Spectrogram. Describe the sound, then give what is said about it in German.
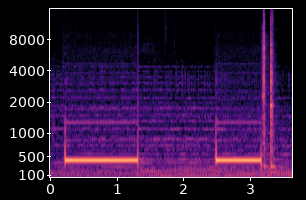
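A telephone ringback tone sounds twice, each a steady, fairly loud single-pitched beep about a second long with a pause between, as a call is placed to someone's mother, followed by a couple of sharp clicks as the line connects. “Ich, ganz kurz, ich würde einmal kurz meine Mutter anrufen, okay?”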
